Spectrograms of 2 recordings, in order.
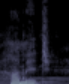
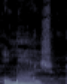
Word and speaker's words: homage: This word can be pronounced with an H sound, homage, or without the H sound, which is homage.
